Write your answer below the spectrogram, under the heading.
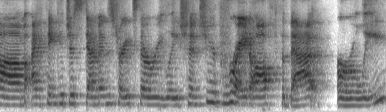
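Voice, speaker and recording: In a New Jersey accent, a woman speaks with a fairly high pitch and a bright, sharp tone. Her pace is fairly slow with ordinary pitch variation, and audible room echo surrounds her. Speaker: podcast host, IT professional. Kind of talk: casual chat.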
